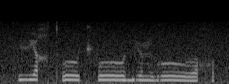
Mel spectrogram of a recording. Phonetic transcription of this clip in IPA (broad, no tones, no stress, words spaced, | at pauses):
vʲæχtʼʊːt͡ʃʼʊː bʲə˞mɡʊːχ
